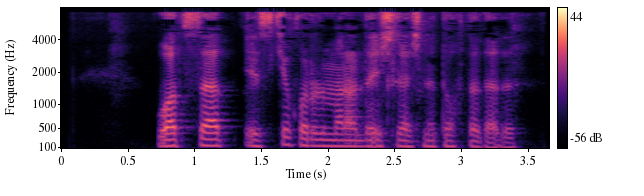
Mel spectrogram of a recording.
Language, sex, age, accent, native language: Uzbek, male, 18-24, Andijon, Uzbek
